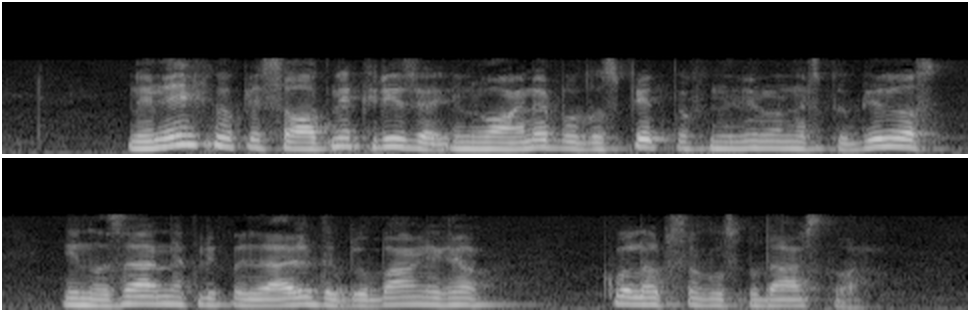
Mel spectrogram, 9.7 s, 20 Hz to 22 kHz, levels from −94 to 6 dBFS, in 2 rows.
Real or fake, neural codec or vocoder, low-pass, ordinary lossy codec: fake; codec, 24 kHz, 1 kbps, SNAC; 5.4 kHz; none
